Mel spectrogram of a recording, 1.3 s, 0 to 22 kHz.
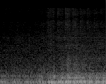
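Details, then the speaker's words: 2008 BMW 116i (E81, 1.6 petrol) with rough idle and fault code 29D0: engine revs with a stumbling, uneven note instead of a clean rise; misfire traced to incorrectly coded injectors, fuel pressure checked in live data. "we definitely sounds like a misfiring and being pressure no pressure hmm that's we it should not pressure there"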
